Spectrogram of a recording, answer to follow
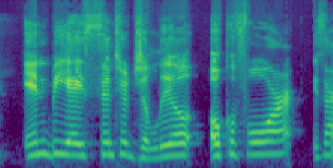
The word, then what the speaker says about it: Okafor: NBA center Jalil Okafor, is that how you say it? Okafor.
